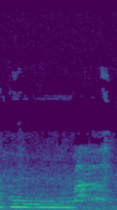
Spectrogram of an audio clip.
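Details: A cat gives one drawn-out tonal meow of nearly a second, steady and slightly falling with clear overtones, then fades into a softer, breathier trailing sound in a small indoor room.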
